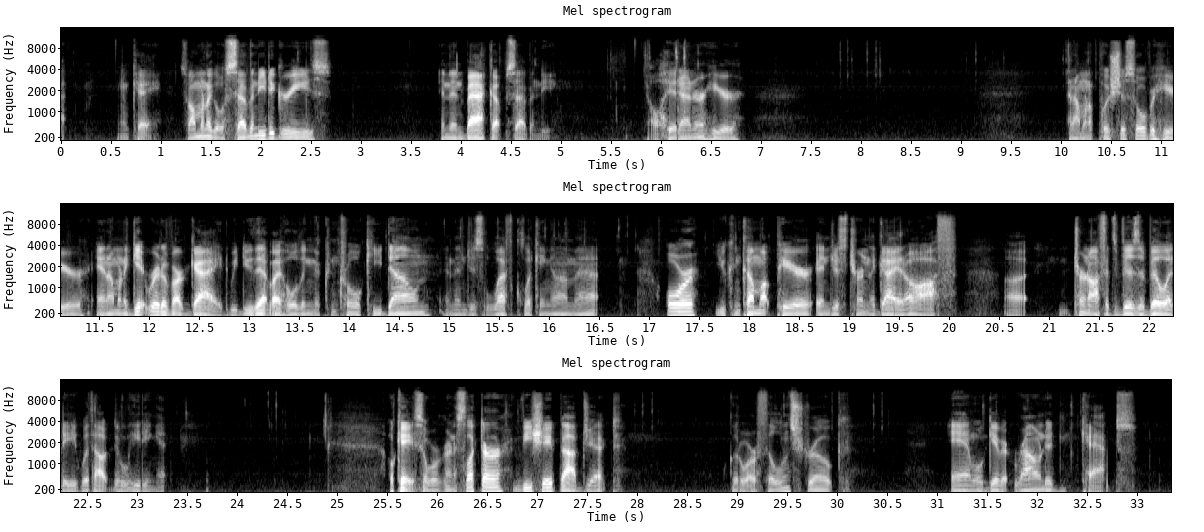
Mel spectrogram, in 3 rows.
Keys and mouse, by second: 2.3 ctrl+click, 4.0 ctrl+click, 6.1 Return, 7.6 click, 7.9 click, 9.0-10.0 drag, 10.1 click, 15.0 ctrl+click, 15.9 ctrl+click, 16.6 click, 17.9 click, 19.8 click, 25.5 click, 28.0 click, 29.3 click, 30.3 click, 31.3 click, 32.2 click.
